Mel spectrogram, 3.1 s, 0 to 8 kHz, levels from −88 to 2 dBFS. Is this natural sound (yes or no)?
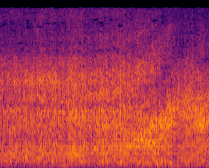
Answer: no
